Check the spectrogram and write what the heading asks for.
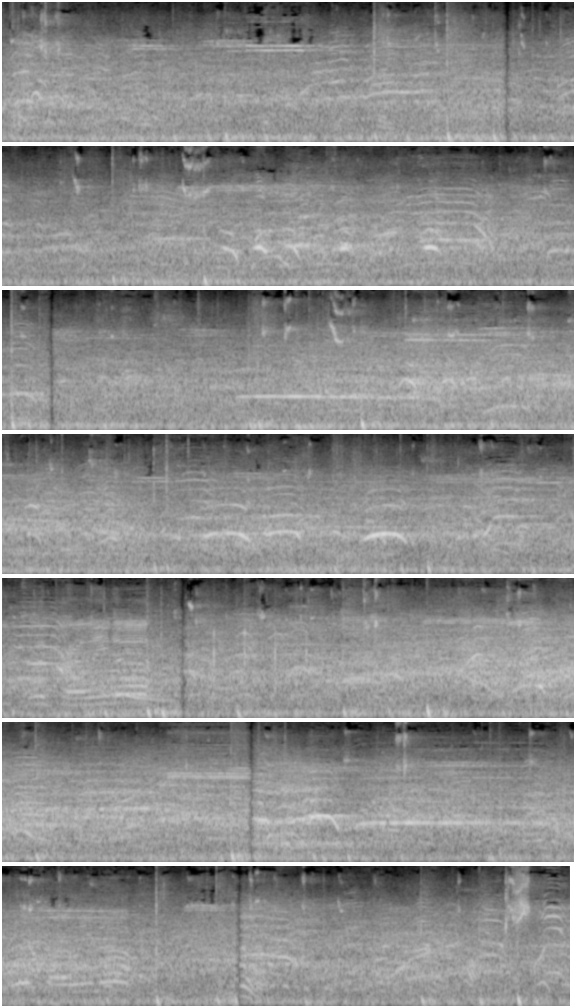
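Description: Busy indoor volleyball tournament hall: a steady din of many voices from players and spectators, with repeated thuds of volleyballs being hit and short high squeaks of sneakers on the court.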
